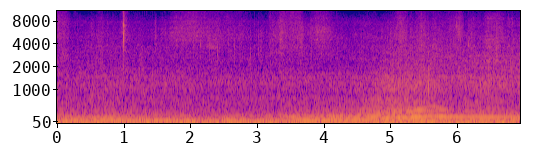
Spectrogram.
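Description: BMW G80 M3's twin-turbo straight-six heard from inside the cabin, running steadily over road rumble, then rising in pitch for about a second and a half about four seconds in as the revs climb, and holding the higher note.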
